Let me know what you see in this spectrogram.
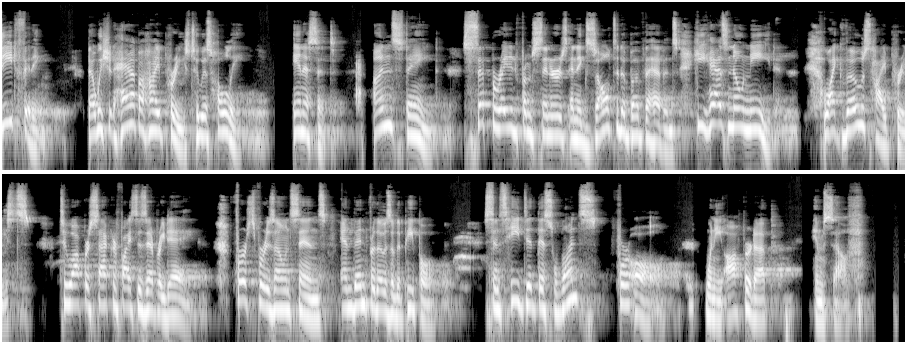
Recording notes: Originally preached at the West Side Church of Christ (Searcy, AR) on January 29, 2023.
